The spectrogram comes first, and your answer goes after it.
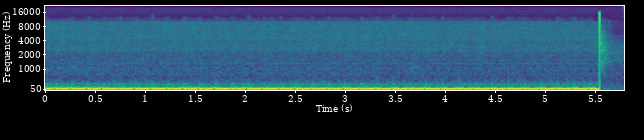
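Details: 2003 Dodge Ram 1500 4.7 V8 after replacing all ignition coil packs with Autosaver coils: steady, even low rumble at settled idle, about three pulses a second, no misses or ticks; normal idle.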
